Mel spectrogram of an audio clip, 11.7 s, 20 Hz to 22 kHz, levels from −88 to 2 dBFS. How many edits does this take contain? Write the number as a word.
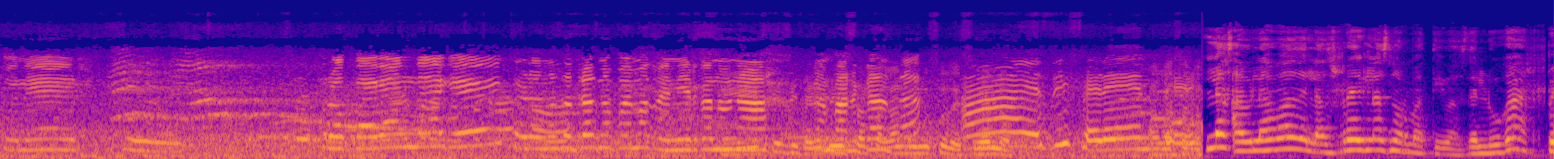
one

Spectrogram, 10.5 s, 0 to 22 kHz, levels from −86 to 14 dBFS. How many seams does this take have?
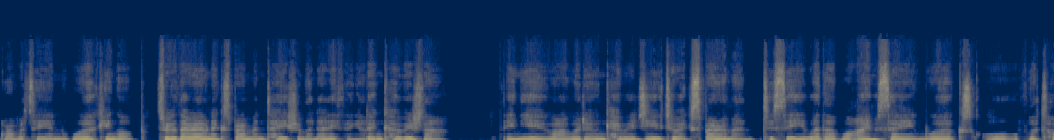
three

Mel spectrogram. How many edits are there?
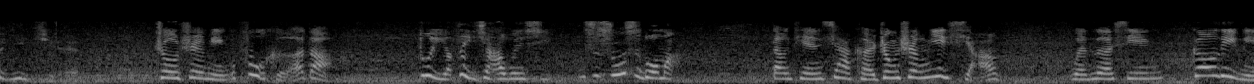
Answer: one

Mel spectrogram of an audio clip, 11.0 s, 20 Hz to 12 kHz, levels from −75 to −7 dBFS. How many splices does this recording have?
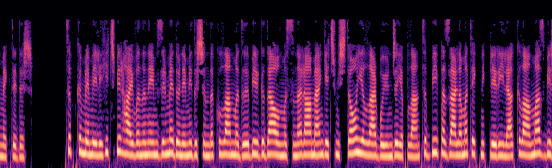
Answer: zero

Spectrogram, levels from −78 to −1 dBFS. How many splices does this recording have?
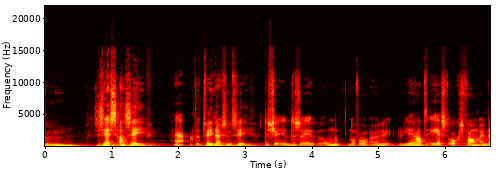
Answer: one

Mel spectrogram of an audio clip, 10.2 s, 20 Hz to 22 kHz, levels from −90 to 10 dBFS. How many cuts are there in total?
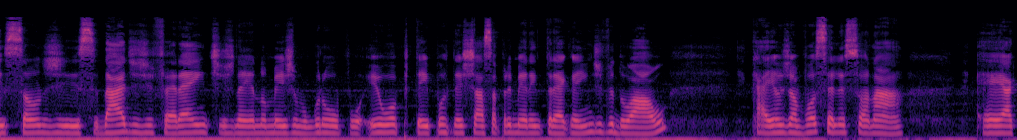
zero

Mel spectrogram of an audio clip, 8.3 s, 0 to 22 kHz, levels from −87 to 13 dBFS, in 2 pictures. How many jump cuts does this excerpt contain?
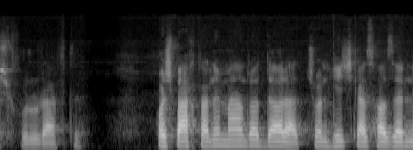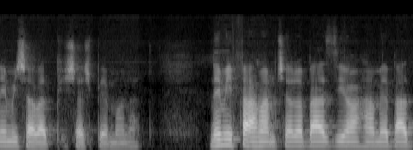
zero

